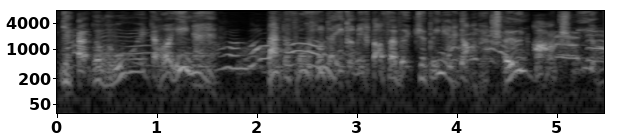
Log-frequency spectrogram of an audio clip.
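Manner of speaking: frantic panic. Acted. Wolf alone in the house, panicking about being caught, fast and shrill. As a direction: gabble it in a squeaky fright.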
